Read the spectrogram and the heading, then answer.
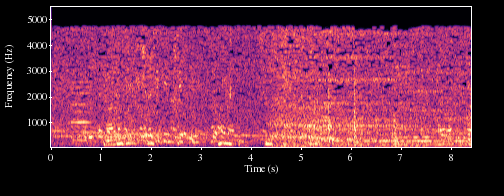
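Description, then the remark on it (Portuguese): A city tram rolls steadily along its rails on a roughly 10-minute ride from the new town to the old town, a continuous low rumble with faint rattling and clicks, with muffled passengers chatting throughout. “Mais ou menos uns 10 minutos de viagem no bonde da cidade nova até a cidade velha.”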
